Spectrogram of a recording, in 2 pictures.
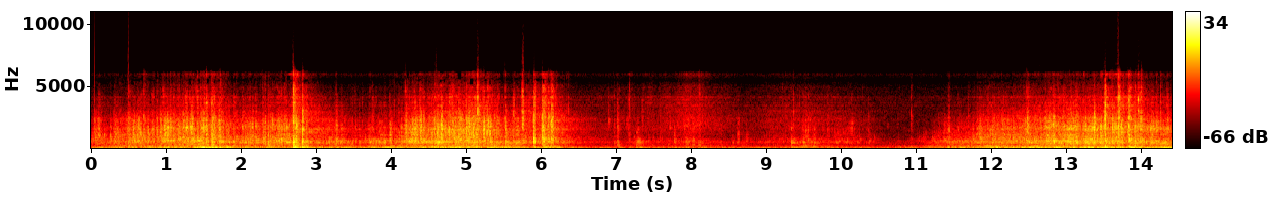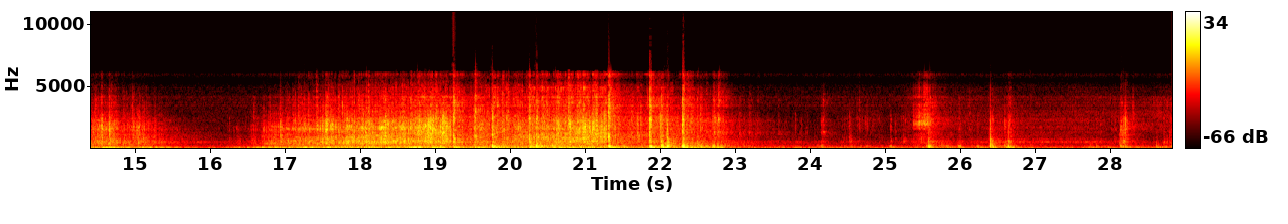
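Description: Die-cast toy cars rolling across a whiteboard in several long rattling stretches, with a few sharp clacks as the cars knock into each other.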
